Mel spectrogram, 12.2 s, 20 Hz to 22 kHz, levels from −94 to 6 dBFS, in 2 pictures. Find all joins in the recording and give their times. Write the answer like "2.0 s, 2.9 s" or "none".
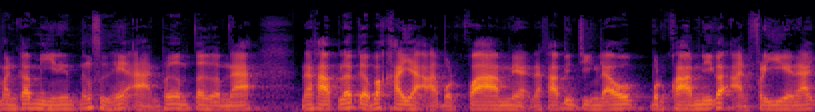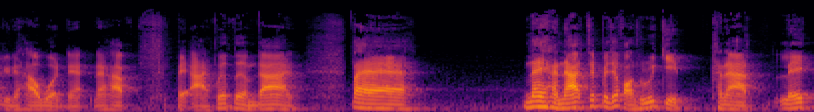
8.7 s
